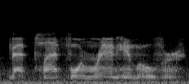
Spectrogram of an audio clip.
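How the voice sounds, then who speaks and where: An actor playing a grim soldier commander who speaks in a terse, guarded way in game dialogue. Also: male voice, low-pitched, measured pace, vocal fry, highs cut off, slight background noise.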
